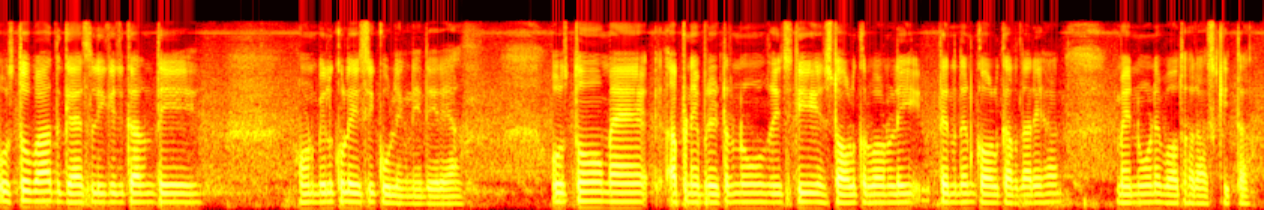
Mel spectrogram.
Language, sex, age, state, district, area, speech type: Punjabi, male, 18-30, Punjab, Bathinda, rural, spontaneous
